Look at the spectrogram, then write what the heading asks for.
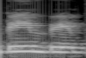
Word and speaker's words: Bum Bum: But yeah, the Brazilian Boom Boom Cream. That's how it says you pronounce it, but literally this says Brazilian Bum Bum Cream, so that's what I'll be calling it.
